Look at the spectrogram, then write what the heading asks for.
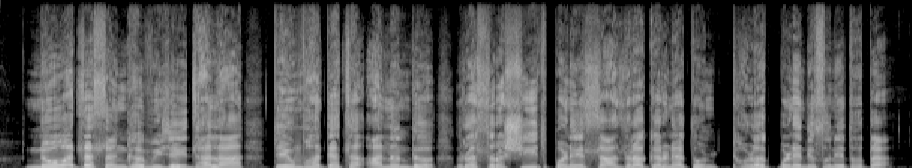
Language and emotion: Marathi, happy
